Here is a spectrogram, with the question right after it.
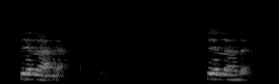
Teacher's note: The letter zeta in standard Spanish is pronounced as a voiceless fricative, the theta sound, whenever it is being followed by vowels like the E or A.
